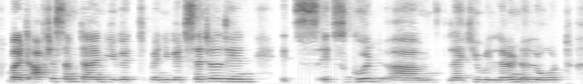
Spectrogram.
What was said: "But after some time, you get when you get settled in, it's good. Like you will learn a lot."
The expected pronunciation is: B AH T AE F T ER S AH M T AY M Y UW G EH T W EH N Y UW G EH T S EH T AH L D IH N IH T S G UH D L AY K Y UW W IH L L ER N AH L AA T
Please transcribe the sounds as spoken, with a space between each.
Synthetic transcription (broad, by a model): B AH T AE F T ER S AH M T AY M Y UW G EH T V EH N Y UW G EH T S EH T AH L D IH N IH T S G UH D L AY K Y UW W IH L L ER N AH L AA T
